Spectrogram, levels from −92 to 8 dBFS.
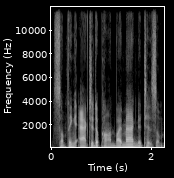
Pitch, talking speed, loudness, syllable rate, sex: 105 Hz, 130 wpm, -22 LUFS, 5.2 syllables/s, male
